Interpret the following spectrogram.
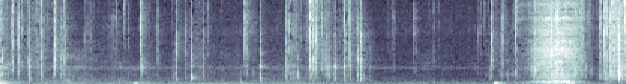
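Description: Foil booster-pack wrapper crinkling in scattered small crackles as fingers pick at its sealed edge, then a short, louder tear near the end as the pack starts to rip open.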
